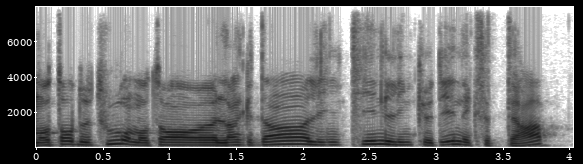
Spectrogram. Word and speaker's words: LinkedIn: Vous pouvez dire LinkedIn, j'ai un compte LinkedIn, etc. etc. C'est plutôt comme ça qu'on va le prononcer. Parce que linked en anglais, ça se prononce linked. Donc, LinkedIn, voilà, c'est le petit comme ça.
